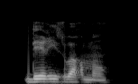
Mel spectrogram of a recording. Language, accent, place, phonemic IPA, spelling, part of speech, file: French, France, Lyon, /de.ʁi.zwaʁ.mɑ̃/, dérisoirement, adverb, LL-Q150 (fra)-dérisoirement.wav
- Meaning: derisorily, trivially, pathetically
